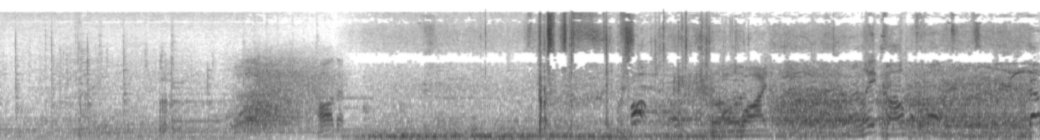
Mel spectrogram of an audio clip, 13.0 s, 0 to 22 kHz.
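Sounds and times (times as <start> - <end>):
crowd noise: 2.8 - 4.4, 8.2 - 13.0.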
